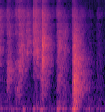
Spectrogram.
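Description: Small terrier sniffing hard in short, quick, irregular bursts with its nose up against the wall as it pinpoints a hidden target odour.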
